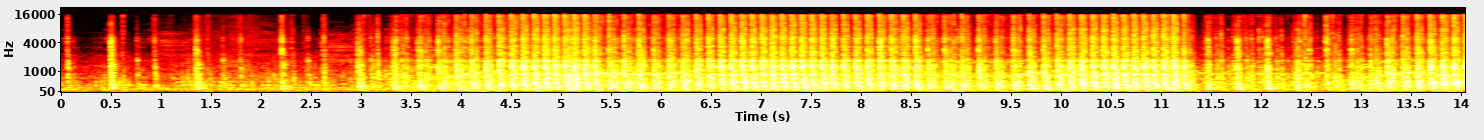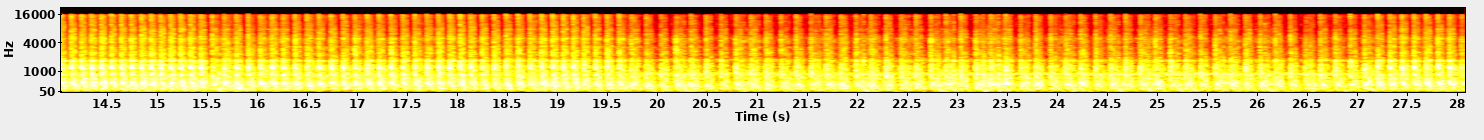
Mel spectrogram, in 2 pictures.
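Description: Brother PE-770 embroidery machine stitching through felt and stabilizer, a rapid even needle rattle. It is soft for the first few seconds, then runs loud and steady, easing briefly about eleven seconds in before picking up again.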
